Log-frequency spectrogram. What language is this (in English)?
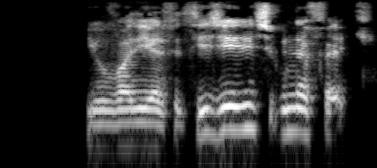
Kabyle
